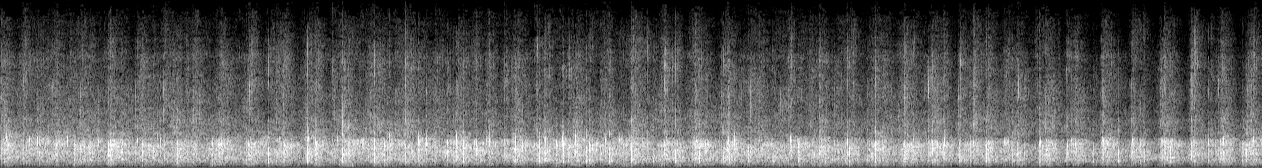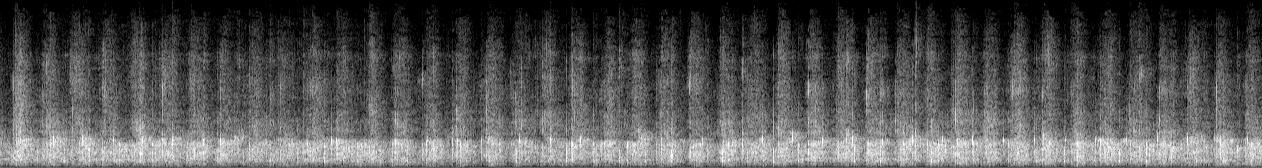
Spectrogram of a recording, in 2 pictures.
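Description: A large audience claps loudly and steadily in a big hall.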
